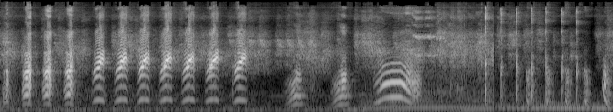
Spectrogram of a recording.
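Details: Tame talking Javan myna giving a rapid series of about ten evenly spaced harmonic nasal syllables, then several loud arching, speech-like calls and scratchy clicks.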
